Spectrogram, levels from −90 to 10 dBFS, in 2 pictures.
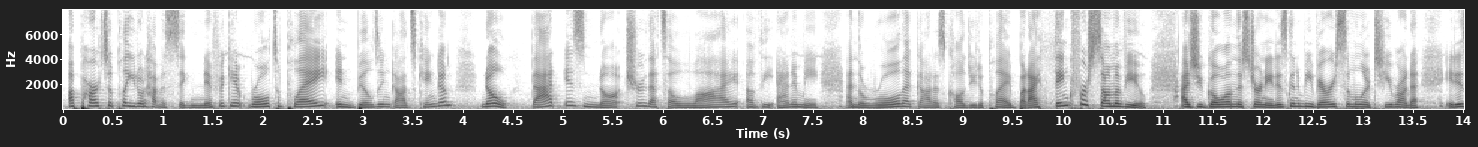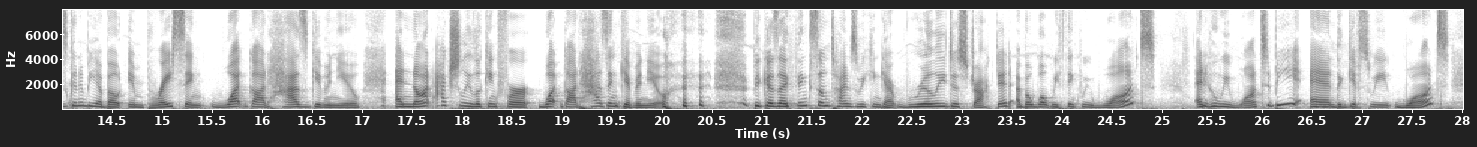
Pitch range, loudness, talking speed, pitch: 170-225 Hz, -25 LUFS, 230 wpm, 190 Hz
